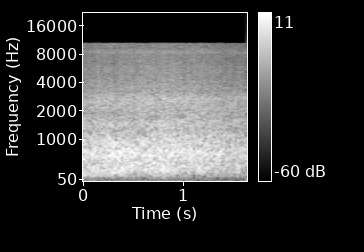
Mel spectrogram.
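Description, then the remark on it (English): A steady, loud wash of huge water waves surging and sloshing inside Devil's Hole, a deep water-filled fissure, caused by earthquakes thousands of miles away, with a dense hiss and no clear breaks and no voices. “And get this, earthquakes rumbling thousands of miles away have caused huge waves to slosh around inside it.”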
